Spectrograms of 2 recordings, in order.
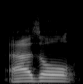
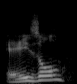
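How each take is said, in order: First: Azel with the A of "jazz"; short A in Azel. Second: Azel starting like "ace", rising as a question; long A in Azel. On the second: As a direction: say Azel as "AY-zul", higher, questioning. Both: Real, not acted. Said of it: "is with a long A sound".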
